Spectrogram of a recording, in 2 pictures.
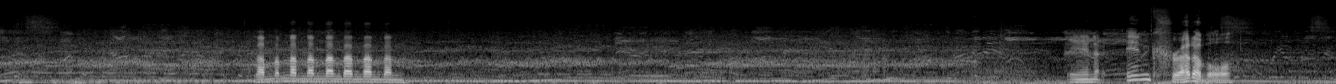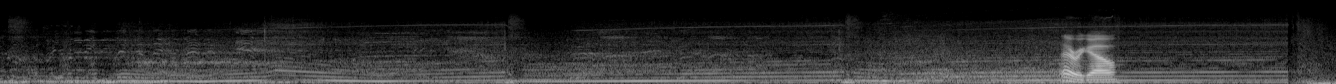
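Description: A car engine roars and revs up and down through gear shifts.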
